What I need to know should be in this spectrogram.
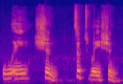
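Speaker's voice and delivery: सिचुएशन slowly in parts, "sit - u-ay - shun"; broken into syllables. Shown as a demonstration. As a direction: model सिचुएशन piece by piece, then joined. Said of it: "बोलना है". (सिचुएशन को टुकड़ों में, ट के साथ)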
